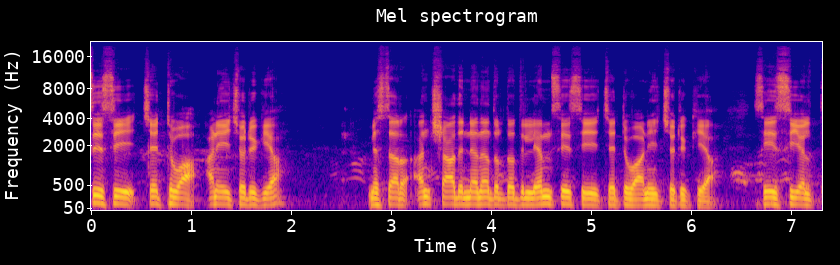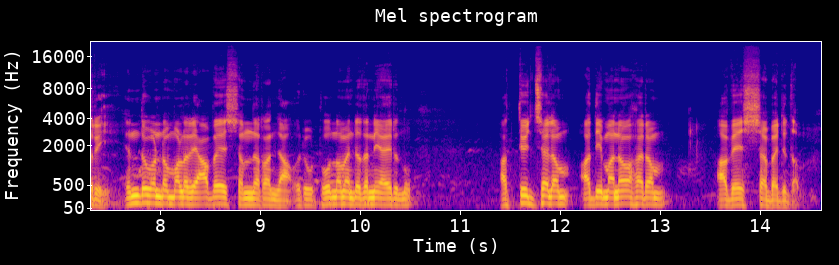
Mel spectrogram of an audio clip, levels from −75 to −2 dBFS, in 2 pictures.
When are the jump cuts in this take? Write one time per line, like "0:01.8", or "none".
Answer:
none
